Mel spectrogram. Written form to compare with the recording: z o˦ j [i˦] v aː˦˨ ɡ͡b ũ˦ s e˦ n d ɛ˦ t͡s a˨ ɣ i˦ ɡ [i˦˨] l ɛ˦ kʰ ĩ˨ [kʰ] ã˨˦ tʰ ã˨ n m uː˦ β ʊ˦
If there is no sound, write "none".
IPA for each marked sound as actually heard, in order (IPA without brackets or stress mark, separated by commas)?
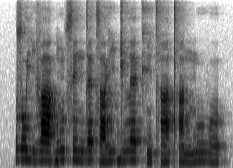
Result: i˨, i˦, tʰ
